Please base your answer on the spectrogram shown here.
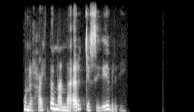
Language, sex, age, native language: Icelandic, female, 40-49, Icelandic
